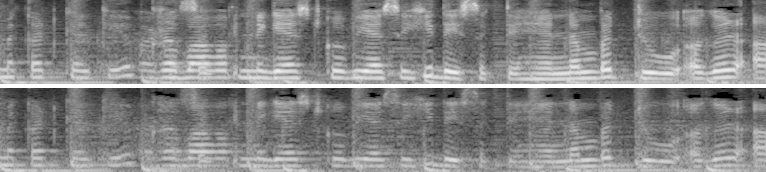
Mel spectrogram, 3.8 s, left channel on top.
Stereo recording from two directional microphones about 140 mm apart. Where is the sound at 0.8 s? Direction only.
70° left (ahead or behind).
